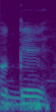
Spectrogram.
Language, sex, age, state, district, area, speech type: Punjabi, male, 18-30, Punjab, Patiala, urban, read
